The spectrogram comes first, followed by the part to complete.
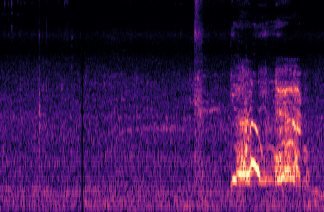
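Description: Steady hum of a car's cabin noise, then about three seconds in a high-pitched child's voice calls out loudly for under a second.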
